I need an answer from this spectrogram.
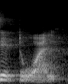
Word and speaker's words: étoiles: With a silent E and an S, because you're going to talk about stars. Étoile. And how many? 10. 10 étoiles.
